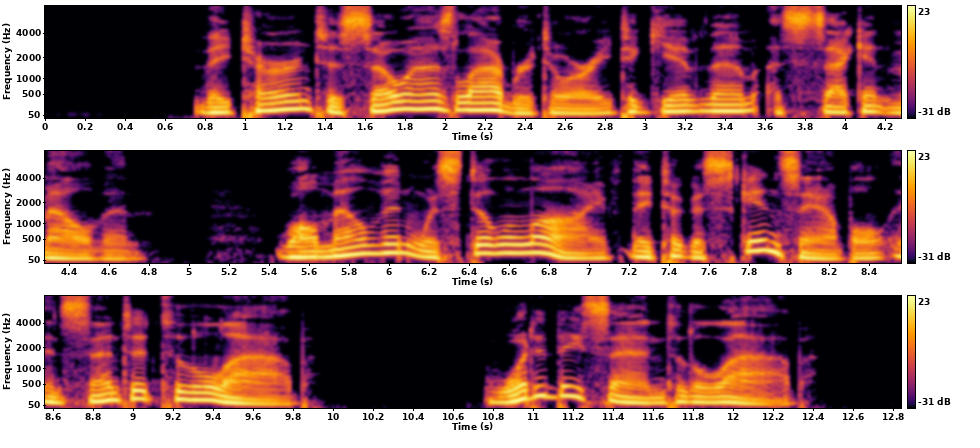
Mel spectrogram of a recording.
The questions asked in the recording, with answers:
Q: What did they send to the lab?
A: They sent a skin sample to the lab.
